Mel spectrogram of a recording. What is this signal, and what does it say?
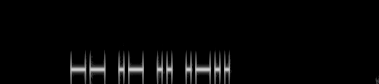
Morse code, heard as a keyed tone, about 25 wpm, 700 Hz. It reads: MAIL
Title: Top 1751-2000 Words 25wpm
